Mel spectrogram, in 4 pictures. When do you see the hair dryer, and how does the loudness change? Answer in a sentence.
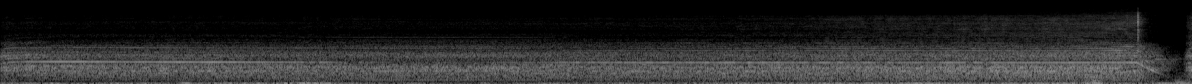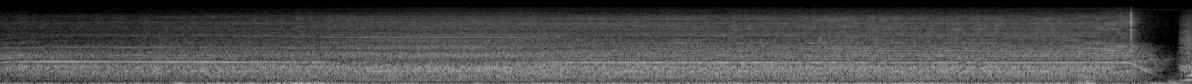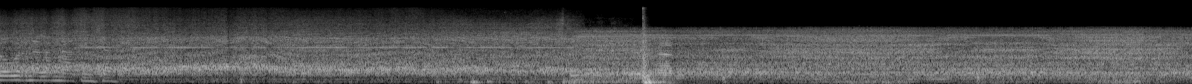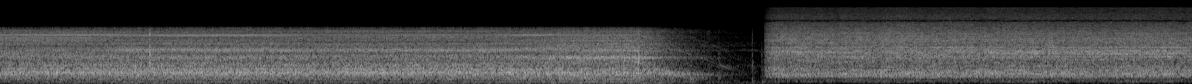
The hair dryer can be heard from 0.0 to 47.6 s, getting louder.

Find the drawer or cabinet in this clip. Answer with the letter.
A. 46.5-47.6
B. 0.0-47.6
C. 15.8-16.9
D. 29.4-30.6
D.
